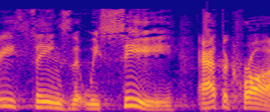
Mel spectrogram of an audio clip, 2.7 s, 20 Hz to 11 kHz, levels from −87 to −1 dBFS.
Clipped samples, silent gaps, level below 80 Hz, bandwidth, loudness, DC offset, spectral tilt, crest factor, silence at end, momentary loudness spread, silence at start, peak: under 0.1%; none; -66 dBFS; 8.8 kHz; -18 LUFS; under 0.1%; -5 dB/octave; 18 dB; 0 s; 7 LU; 0 s; 0 dBFS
